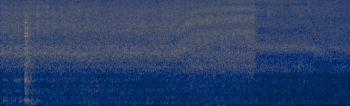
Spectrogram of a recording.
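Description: Chicken stock sauce with thyme simmering gently in a pan over reduced heat, a soft steady hiss and light bubbling rumble running throughout, with one brief sharper crackle near the start.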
